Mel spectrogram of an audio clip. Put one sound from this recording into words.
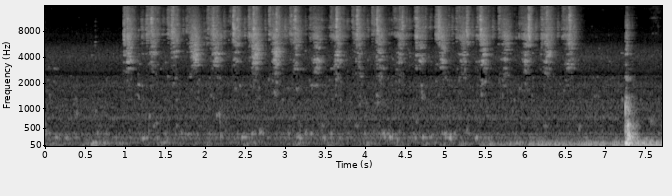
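A spray bottle sprays water in quick bursts.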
